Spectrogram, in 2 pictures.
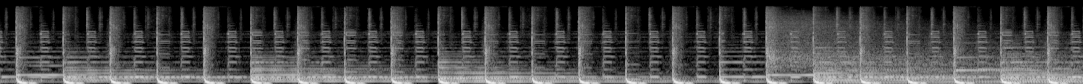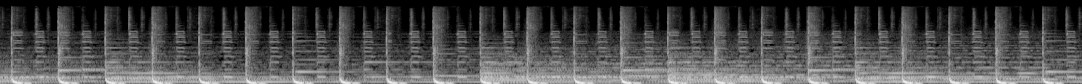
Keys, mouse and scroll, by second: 0.3 s, 2.3 scroll down 2, 2.6 Tab, 3.8 click, 4.3-5.5 middle drag, 5.5 scroll down 1, 5.7-7.8 middle drag, 7.8 KP_3, 8.5 scroll up 2, 8.8-9.1 scroll down 2, 9.1-10.7 middle drag, 10.7 KP_7, 11.4-11.8 scroll up 2, 11.8 s, 14.0 KP_3, 14.6 scroll up 2, 14.9-16.8 scroll down 4, 16.9-21.6 drag.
